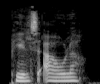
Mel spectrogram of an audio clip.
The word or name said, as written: PELSAVLERE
